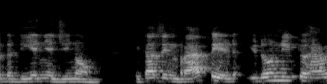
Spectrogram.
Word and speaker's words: RAPD: when you speak of Rapide Rapide Rapide is pronounce it as a rapid or DNA fragments amplified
